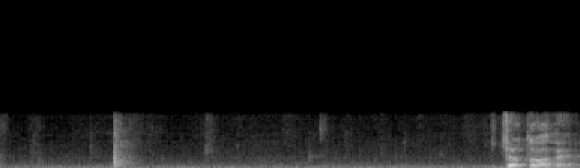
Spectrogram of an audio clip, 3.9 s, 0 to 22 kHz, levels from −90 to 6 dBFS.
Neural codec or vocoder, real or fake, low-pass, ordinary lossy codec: vocoder, 22.05 kHz, 80 mel bands, Vocos; fake; 7.2 kHz; none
